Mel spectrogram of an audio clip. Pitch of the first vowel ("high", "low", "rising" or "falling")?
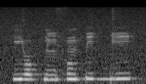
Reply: low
